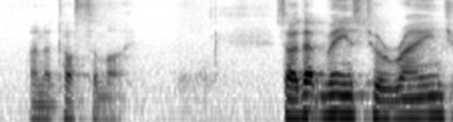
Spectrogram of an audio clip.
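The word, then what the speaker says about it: ἀνατάσσομαι: So it's say ar, na, tas, so, mai, anatosomai.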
